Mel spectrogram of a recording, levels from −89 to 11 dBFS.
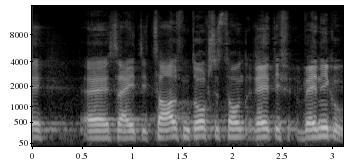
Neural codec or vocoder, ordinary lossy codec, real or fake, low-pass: none; AAC, 64 kbps; real; 14.4 kHz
